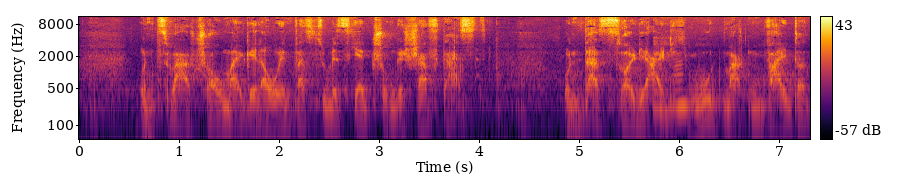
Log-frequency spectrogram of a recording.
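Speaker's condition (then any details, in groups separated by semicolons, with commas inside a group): Laryngectomy after laryngeal cancer, voice prosthesis (tracheoesophageal); presses tracheostoma shut, air redirected to pharynx, pharyngeal segment vibrates like vocal folds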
